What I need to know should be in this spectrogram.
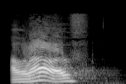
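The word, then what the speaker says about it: Arav (ערב): Arav is the Hebrew pronunciation, but you and I would pronounce this word Arab.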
